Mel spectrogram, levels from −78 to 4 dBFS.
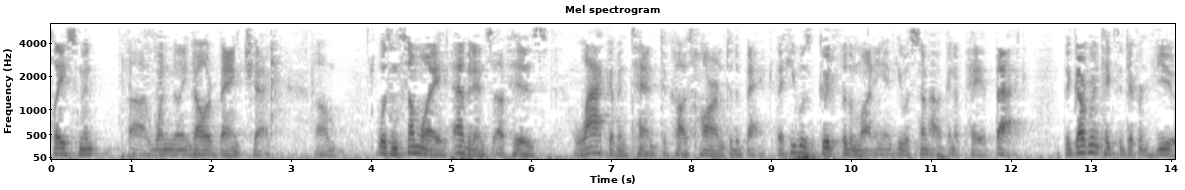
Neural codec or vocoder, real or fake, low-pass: none; real; 5.4 kHz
